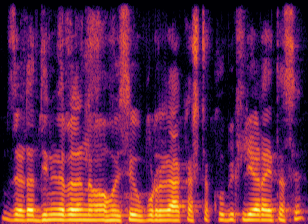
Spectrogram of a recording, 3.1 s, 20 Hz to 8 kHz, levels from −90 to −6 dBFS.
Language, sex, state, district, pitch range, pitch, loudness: Bengali, male, Tripura, West Tripura, 175-185 Hz, 180 Hz, -15 LUFS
